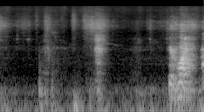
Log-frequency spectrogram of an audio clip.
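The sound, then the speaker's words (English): A dog gives a few short, soft barks and a brief high whimper, spaced across a quiet stretch, with the loudest yelp coming near the end. “It's a dog.”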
